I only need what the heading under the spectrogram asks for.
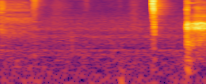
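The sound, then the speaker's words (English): A voice imitates the flush of an airplane vacuum toilet: a short breathy puff, then a loud, sustained rushing whoosh with a hissing, whistling edge that cuts off abruptly at the end. “So I push the little thingy down and all of a sudden you hear the and it's gone.”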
